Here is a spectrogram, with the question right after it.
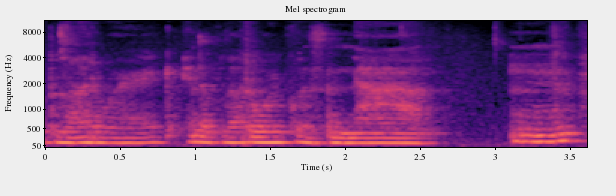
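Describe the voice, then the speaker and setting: A woman talks at a moderate pace with a very deep, low pitch. Room echo is audible, and background noise is noticeable. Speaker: vlogger. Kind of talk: casual vlog talk to camera. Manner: chatty, hesitant with fillers.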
